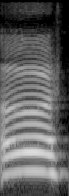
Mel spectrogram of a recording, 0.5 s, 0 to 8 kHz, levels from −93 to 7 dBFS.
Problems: none marked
